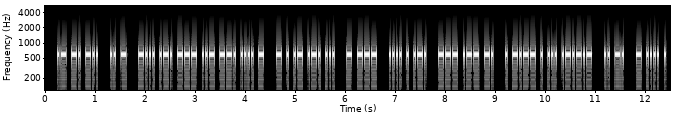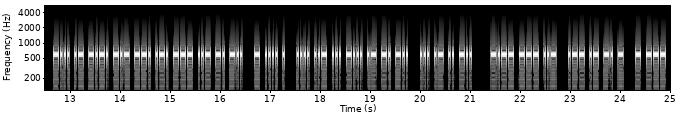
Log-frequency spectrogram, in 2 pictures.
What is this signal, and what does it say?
Morse code, heard as a keyed tone, about 34 wpm, 600 Hz. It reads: AND IT BROUGHT TEARS TO HER OWN EYES. IN THE BACKGROUND THE HUSBAND SAID YOU WANT TO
